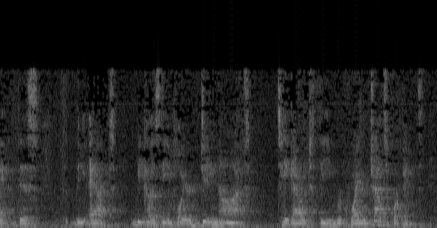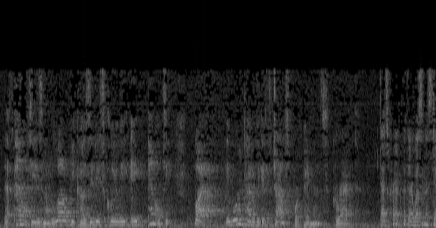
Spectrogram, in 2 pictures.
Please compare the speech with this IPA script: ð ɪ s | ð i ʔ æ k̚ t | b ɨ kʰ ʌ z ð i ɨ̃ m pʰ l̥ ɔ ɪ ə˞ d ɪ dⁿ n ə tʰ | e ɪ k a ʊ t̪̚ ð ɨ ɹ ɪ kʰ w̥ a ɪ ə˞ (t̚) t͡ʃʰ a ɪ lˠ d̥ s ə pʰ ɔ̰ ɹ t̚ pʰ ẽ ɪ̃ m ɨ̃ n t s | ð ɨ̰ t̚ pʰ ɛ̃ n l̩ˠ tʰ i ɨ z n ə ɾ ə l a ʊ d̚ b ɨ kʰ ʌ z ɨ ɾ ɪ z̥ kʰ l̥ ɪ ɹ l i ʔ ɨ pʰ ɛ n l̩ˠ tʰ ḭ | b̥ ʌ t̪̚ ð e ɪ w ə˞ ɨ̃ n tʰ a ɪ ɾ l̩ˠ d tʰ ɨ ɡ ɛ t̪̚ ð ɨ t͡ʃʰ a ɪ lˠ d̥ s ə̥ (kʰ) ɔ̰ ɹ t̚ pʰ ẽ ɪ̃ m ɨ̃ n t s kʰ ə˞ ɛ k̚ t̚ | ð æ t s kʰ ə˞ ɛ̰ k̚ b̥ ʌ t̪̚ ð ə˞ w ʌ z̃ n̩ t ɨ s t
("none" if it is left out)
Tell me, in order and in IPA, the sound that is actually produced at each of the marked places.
d̚, pʰ

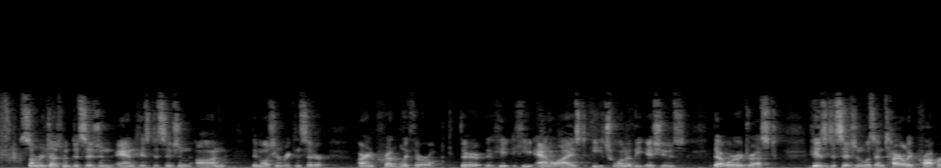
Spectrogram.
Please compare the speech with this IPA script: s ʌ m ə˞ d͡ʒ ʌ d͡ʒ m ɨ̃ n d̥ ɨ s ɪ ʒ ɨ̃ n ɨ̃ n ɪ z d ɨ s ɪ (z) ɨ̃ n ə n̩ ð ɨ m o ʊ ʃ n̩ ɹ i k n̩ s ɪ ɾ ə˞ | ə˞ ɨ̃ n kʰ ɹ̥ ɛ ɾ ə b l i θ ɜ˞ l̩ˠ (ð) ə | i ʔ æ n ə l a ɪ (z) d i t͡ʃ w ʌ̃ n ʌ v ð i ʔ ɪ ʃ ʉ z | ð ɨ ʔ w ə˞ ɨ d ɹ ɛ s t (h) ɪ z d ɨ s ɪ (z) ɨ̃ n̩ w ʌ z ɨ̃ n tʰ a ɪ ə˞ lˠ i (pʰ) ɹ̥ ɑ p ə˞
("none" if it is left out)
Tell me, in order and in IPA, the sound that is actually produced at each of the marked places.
ʒ, ð, z, h, ʒ, pʰ

